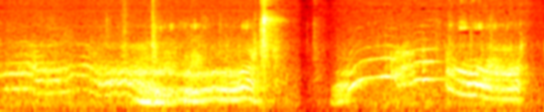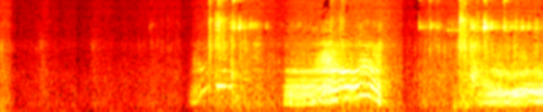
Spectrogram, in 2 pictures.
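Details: Two-and-a-half-month-old female kitten making weird ferocious noises to protect her toy from other cats hovering around her; long wavering, harmonic growling moans in two bouts, separated by a few seconds of silence.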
